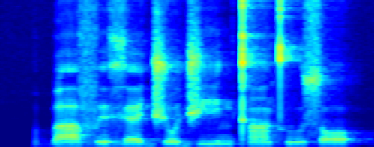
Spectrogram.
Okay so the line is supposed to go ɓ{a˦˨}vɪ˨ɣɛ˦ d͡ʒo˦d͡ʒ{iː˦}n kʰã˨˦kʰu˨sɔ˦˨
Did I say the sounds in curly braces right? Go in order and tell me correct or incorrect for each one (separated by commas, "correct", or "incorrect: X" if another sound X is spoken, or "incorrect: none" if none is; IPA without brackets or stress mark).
incorrect: a˨, correct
